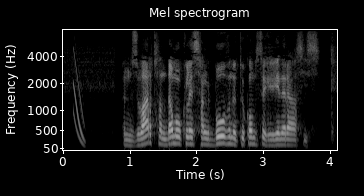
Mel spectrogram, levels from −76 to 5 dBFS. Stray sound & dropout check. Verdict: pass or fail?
fail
